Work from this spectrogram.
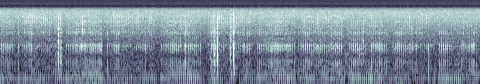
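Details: Loud, mellow purring from Pandy, a pet cat relaxing under a satin pillow massage indoors; a continuous low throbbing hum with faint clicks and rubbing sounds of fabric.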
